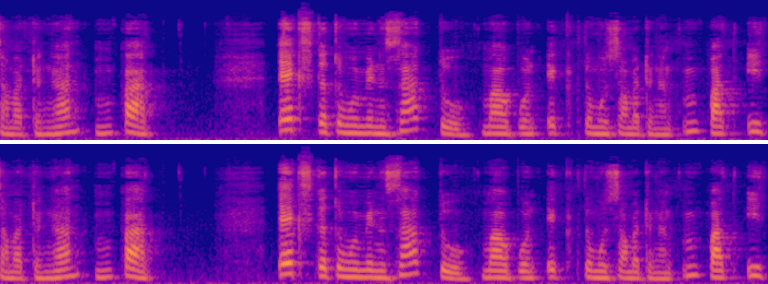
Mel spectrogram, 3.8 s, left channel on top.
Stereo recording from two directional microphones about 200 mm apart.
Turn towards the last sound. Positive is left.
turn(degrees=-55)  # may be behind; listen again after turning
